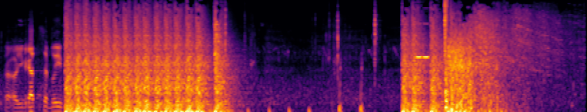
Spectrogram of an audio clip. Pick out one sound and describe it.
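Gunshots fire in rapid, loud bursts.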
